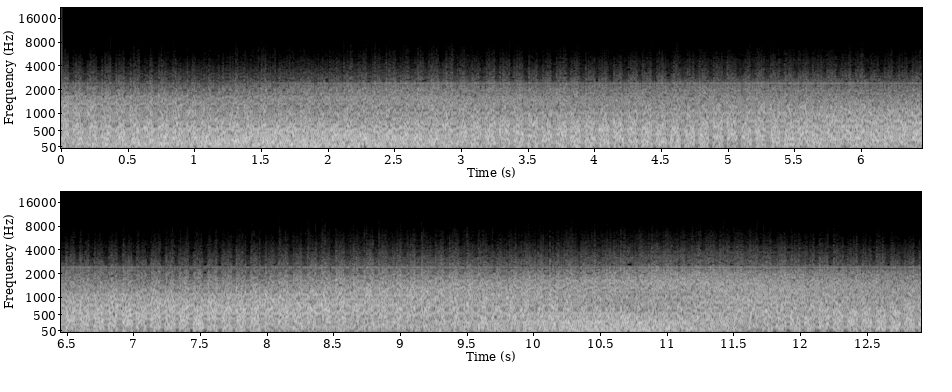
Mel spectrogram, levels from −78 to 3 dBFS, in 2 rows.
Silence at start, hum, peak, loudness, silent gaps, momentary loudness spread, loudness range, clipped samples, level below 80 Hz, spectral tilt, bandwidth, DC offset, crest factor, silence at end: 0 s; none; -4 dBFS; -15 LUFS; none; 1 LU; 1 LU; under 0.1%; -28 dBFS; -9.5 dB/octave; 7.4 kHz; under 0.1%; 10 dB; 0 s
